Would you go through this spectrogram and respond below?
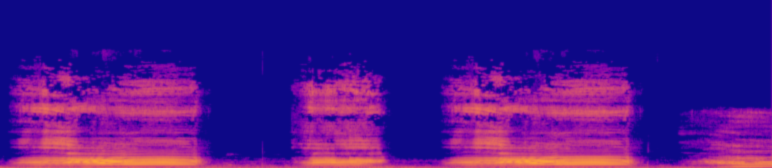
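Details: A cow (Bos taurus) gives repeated long, rich moos, each with a rising start and a steady harmonic tone.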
